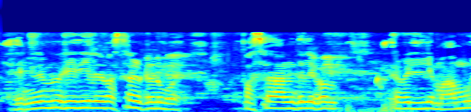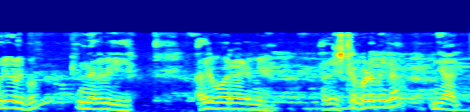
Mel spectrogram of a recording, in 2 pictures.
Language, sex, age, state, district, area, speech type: Malayalam, male, 45-60, Kerala, Alappuzha, rural, spontaneous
